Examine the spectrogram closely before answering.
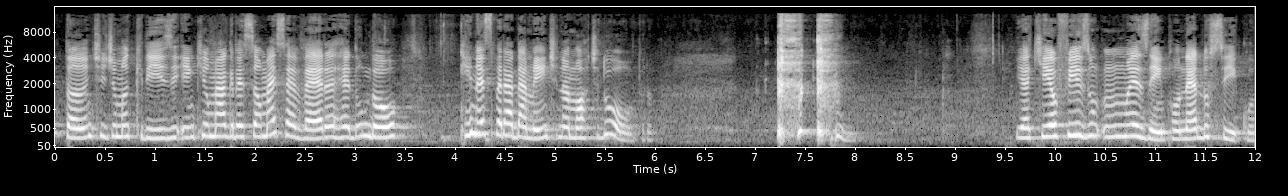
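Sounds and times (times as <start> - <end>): person coughing: 7.2 - 8.0
people speaking: 9.6 - 12.0.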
